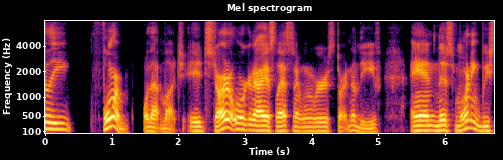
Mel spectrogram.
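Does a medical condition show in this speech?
No.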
